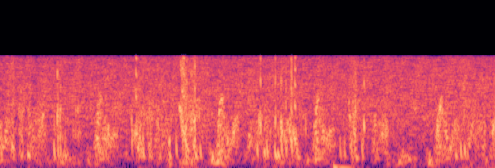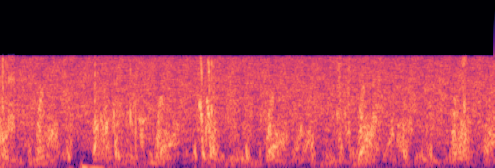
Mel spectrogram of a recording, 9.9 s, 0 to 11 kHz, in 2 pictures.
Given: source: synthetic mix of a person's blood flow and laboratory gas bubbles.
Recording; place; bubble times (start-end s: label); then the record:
Doppler ultrasound of blood flow; precordium
0.11-0.49 s: bubbles
0.52-0.84 s: bubbles
1.30-2.08 s: bubbles
2.56-3.11 s: bubbles
3.38-3.69 s: bubbles
3.84-3.93 s: bubbles
4.46-5.27 s: bubbles
5.62-5.71 s: bubbles
5.86-6.46 s: bubbles
6.88-7.15 s: bubbles
7.39-7.50 s: bubbles
8.31-8.49 s: bubbles
8.96-9.10 s: bubbles
9.15-9.32 s: bubbles
9.55-9.68 s: bubbles
9.79-9.91 s: bubbles
From the record:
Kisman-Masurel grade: 243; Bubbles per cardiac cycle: several, 3 to 8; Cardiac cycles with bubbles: 100%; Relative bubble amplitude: loud (0.450 to 0.775); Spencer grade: 3 (all of the cardiac periods contain showers or single bubble signals, but not dominating or overriding the cardiac motion signals); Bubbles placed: only in the low amplitude regions of the cardiac cycle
